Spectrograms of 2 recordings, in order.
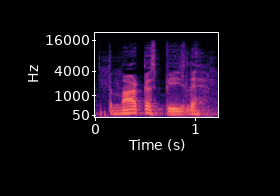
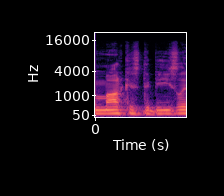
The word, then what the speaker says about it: DeMarcus Beasley: How did you pronounce DeMarcus Beasley? DeMarcus Beasley. Right, okay. Because there's this commentator out there that was calling him Marcus De Beasley, and that was never his name.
